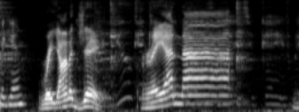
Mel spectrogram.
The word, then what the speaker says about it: Rayanajay: Her name is spelled RAYANAJAY. Rihanna J.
